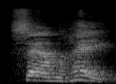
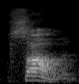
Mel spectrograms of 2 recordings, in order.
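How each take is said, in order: First: It is pronounced letter by letter, as spelled. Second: It is pronounced unlike its spelling. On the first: The speaker calls it wrong. "it would be read as Samhain. That's how I when I saw it, that's the way I pronounced it" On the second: The speaker calls it right. "It's pronounced Solomon"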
